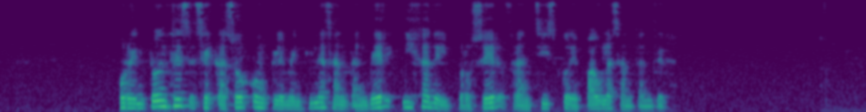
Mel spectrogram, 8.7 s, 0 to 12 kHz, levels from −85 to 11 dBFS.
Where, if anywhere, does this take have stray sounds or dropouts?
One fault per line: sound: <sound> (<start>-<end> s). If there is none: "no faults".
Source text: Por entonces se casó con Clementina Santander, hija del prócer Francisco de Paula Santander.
no faults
